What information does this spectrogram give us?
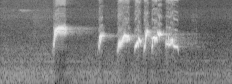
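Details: One red-whiskered bulbul phrase from a caged bird, used to rouse other caged birds: a strong whistled first note, then a quick cascade of bright warbled notes ending lower, with light background hiss.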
